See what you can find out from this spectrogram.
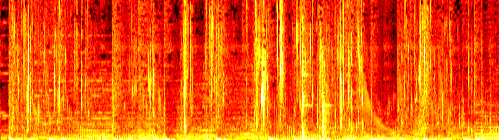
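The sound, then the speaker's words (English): Water pours steadily from a measuring cup for several seconds with splashy, gurgling bursts and drips, fairly loud, with no one speaking. The water is being added for a Chef Boyardee drinkable sauce kit. “Add some water with the included measuring cup.”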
